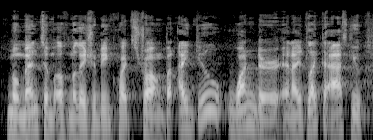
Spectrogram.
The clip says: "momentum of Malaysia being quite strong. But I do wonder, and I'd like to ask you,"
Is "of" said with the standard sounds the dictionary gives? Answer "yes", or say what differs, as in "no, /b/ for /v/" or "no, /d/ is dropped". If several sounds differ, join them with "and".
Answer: yes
